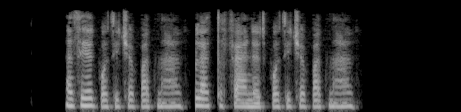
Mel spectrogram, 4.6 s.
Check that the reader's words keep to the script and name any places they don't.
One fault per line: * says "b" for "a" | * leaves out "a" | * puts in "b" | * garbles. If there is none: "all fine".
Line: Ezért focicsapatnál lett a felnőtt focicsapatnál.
all fine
